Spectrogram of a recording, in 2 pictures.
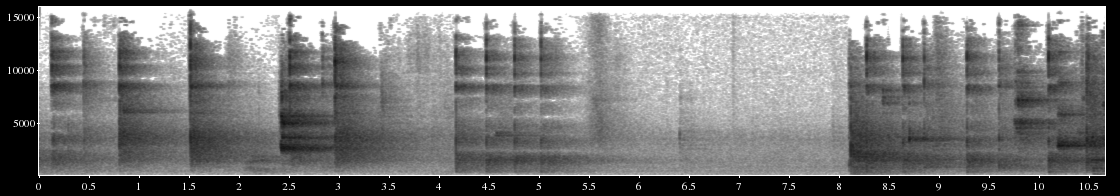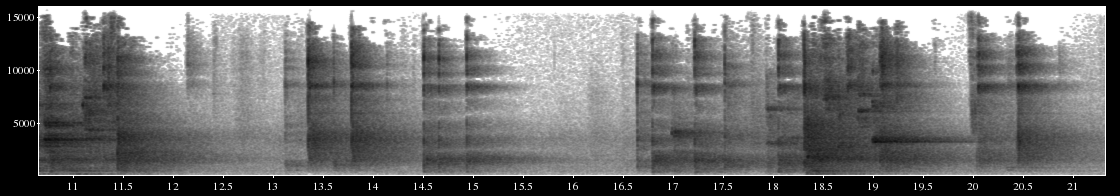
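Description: A ping-pong ball bounces on a table and clicks off paddles in quick rallies, echoing in a large hall.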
